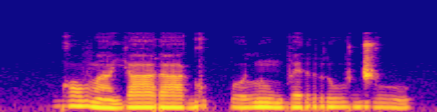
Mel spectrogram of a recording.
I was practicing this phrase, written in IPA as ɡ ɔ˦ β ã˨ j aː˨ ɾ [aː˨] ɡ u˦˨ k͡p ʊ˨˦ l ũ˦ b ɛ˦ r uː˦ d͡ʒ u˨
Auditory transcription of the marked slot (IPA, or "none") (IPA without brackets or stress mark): aː˨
